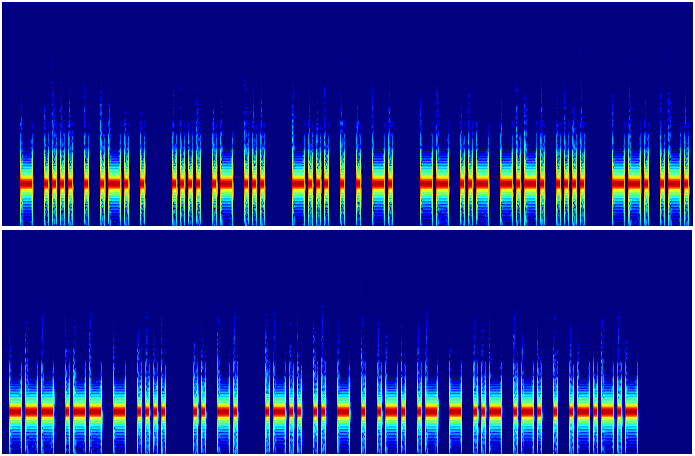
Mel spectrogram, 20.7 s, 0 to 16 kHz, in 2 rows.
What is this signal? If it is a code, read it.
Morse code, heard as a keyed tone, about 20 wpm, 700 Hz. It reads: THERE HAS BEEN MUCH GROWTH IN LITERATURE.
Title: Sentences from Top 1000 Words - Review Part 5 - 20wpm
